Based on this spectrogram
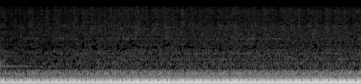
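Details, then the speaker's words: Mercedes CLK55 AMG after full service, starting first try after a hard-start issue; low idle slightly uneven and shaky; fouled spark plugs suspected, not confirmed. "that is so good it's a little shaky but I'll take it"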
